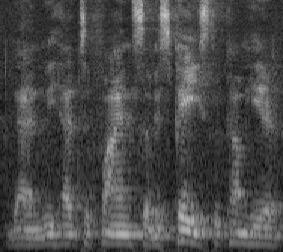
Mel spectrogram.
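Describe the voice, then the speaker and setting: Audible room echo surrounds a man's voice. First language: Garifuna. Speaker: physician. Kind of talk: keynote lecture.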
